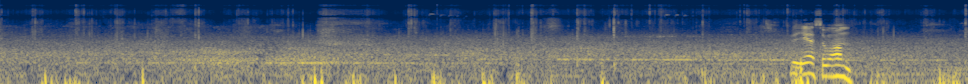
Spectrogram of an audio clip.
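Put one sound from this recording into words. Footsteps crunch steadily on rough pavement.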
